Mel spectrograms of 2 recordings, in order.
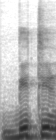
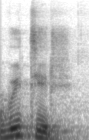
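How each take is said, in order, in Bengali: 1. শব্দটি B উচ্চারণ দিয়ে শুরু হয়। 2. শব্দটি W উচ্চারণ দিয়ে শুরু হয়। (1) "বাংলা ভাষায় ওয়াও উচ্চারণ করা সম্ভব নয় প্রায়, তাই আমরা বলি বিতির নমাজ" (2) "আসলে কিন্তু বিতির না, উইতির"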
